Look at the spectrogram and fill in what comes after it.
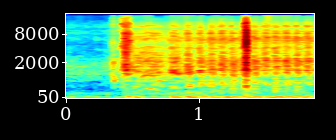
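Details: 2018 Toyota Tundra 5.7 V8 cranking at an even rate but never firing; the check engine light comes on and the tachometer does not move while cranking; crank-no-start from a failed fuel pump.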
